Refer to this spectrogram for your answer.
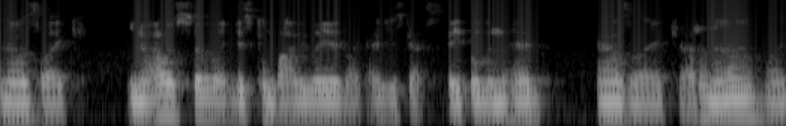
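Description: A man speaks at a fairly low pitch. His intonation is monotone and flat. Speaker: cymatics researcher and massage practitioner. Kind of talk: casual chat. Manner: calm; slow.

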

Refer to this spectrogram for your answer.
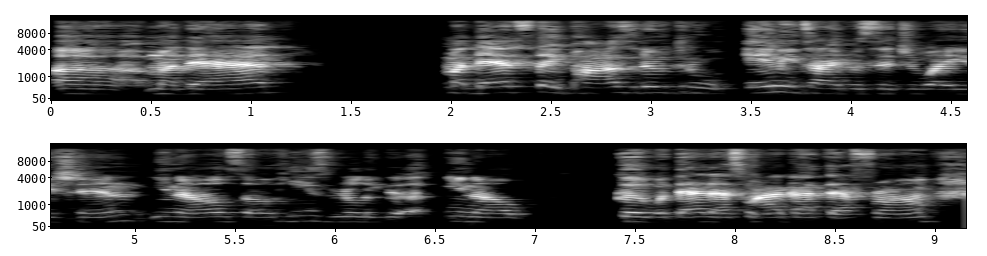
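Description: A woman with a normal speaking voice and medium pitch talks at a moderate pace, with ordinary pitch variation and big swings in loudness. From Brooklyn and Florida. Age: 30s. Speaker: hair care entrepreneur. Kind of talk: casual interview.

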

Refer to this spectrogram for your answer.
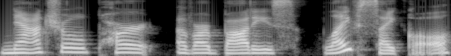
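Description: A woman at a medium pitch, with ordinary pitch variation, speaks in a plain, everyday voice, recorded dry and close with no echo, very clean, against a silent background. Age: 40s. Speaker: journalist and author. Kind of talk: personal storytelling.

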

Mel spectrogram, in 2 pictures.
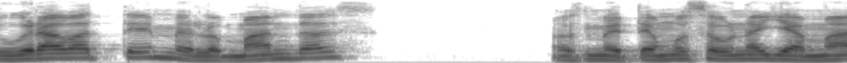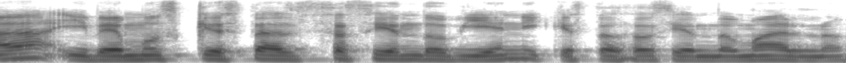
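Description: Against a quiet background, a man with a plain, everyday voice speaks at a fairly high pitch with ordinary pitch variation. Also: fairly quick pace. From Mexico, Culiacán, Sinaloa. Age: 20s. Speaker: gaming streamer. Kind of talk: casual chat.

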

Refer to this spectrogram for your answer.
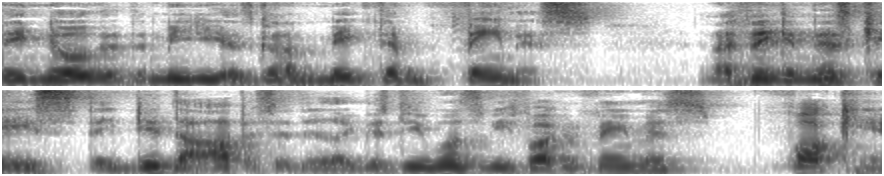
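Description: At a very fast pace, a man of medium pitch talks with fairly even intonation. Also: big swings in loudness. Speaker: true crime podcast co-host. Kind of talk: casual true crime chat. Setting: home recording.

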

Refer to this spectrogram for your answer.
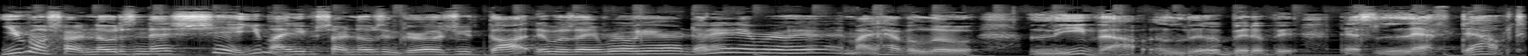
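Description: A man speaks at a very fast pace in a high pitch, with hardly any pauses and very wide pitch swings. His loudness stays very even, and noticeable background noise is present. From Atlanta area, Georgia (DeKalb County), West Indian household. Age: 20s. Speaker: podcast host. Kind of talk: casual monologue. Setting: recording alone on phone. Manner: casual, slangy.

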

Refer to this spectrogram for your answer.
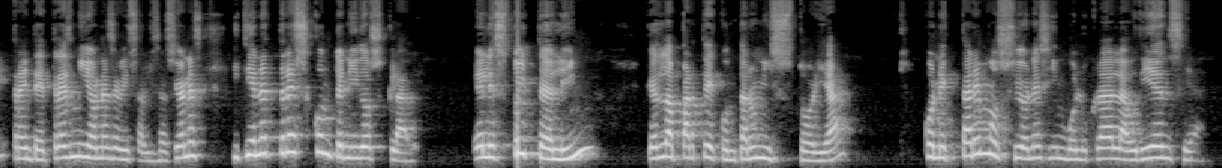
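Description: Her voice high in pitch, a woman talks at a fairly quick pace with lively intonation. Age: 30s. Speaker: motivational speaker and content creator. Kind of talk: online talk.

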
